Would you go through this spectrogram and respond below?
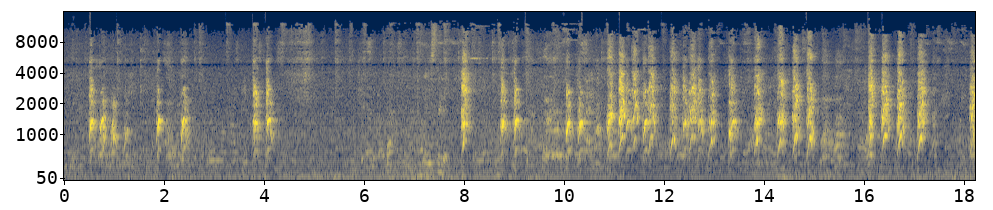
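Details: Ram-Ram, a friendly Chow Chow and Rottweiler cross dog called the lion dog, barks repeatedly in short sharp bursts, some in quick runs, mixed with human speech and background music.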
